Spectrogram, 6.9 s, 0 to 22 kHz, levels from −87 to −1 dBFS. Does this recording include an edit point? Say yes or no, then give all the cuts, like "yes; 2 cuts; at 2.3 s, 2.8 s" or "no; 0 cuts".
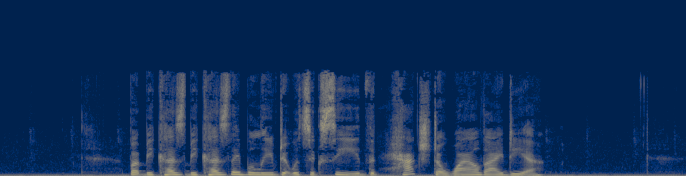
yes; 2 cuts; at 1.8 s, 3.8 s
